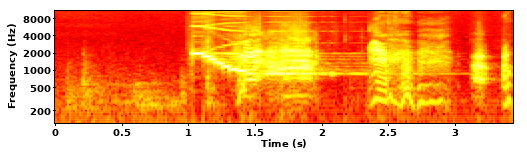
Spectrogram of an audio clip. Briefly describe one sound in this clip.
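A man shouts loudly and excitedly.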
